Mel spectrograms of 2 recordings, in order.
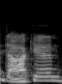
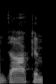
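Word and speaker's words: Daken: So I say Dakin, but that's just because that's how the A typically goes in, like, you know, Japanese names, I think. So I tend to say Dakin, but it also makes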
